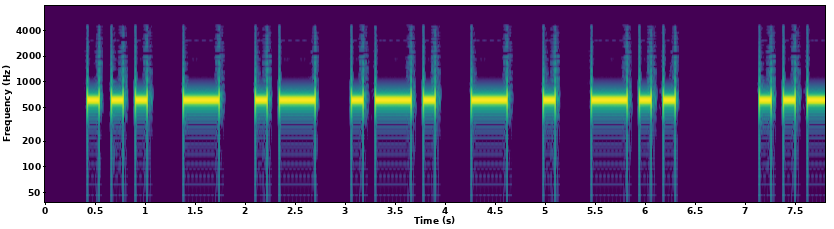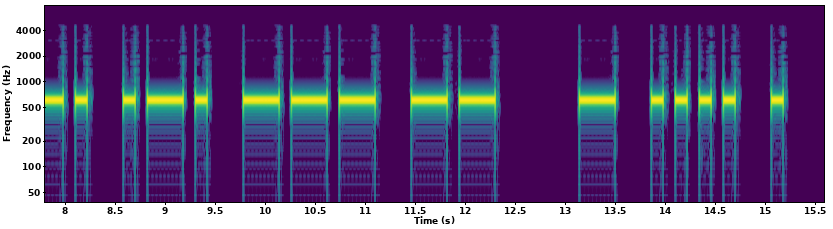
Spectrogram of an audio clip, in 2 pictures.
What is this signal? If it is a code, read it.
Morse code, heard as a keyed tone, about 10 wpm, 610 Hz. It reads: STARTED FROM THE
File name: 2011-07-mp3 / n56 BACK FROM A BIG ACCIDENT 10wpm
